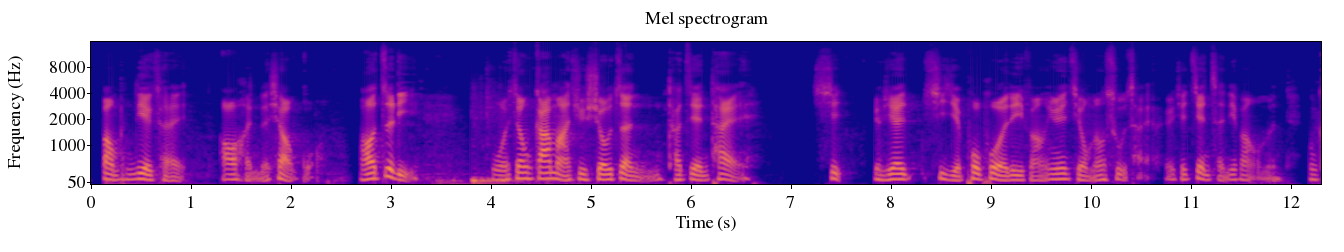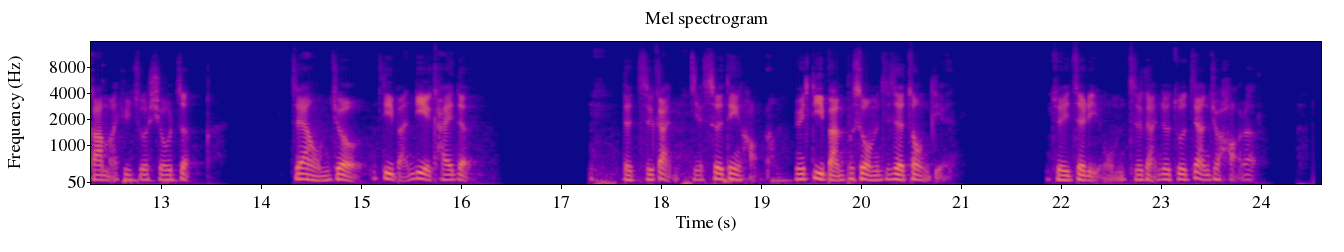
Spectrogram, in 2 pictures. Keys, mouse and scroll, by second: 1.0-4.9 drag, 4.9-6.7 middle drag, 6.7-9.9 drag, 12.3-12.8 scroll down 5, 12.8-14.5 shift+middle drag, 14.5-16.2 scroll down 3, 16.2-18.2 middle drag, 18.2-18.8 scroll up 3, 18.8-24.6 shift+middle drag.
